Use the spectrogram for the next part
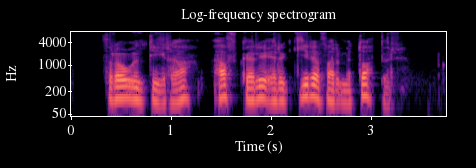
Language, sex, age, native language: Icelandic, male, 40-49, Icelandic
